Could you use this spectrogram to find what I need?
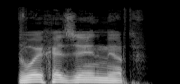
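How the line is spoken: Flat colorless voice. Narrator (Russian): бесцветным голосом сообщил Харснет

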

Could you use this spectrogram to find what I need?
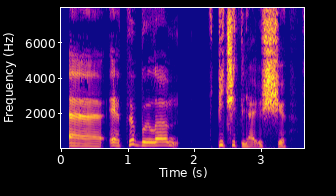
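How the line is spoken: Strained, reluctant. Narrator (Russian): с трудом выдавил из себя мой муж, поскольку именно на него работал в нашей компании эльф-оригинал

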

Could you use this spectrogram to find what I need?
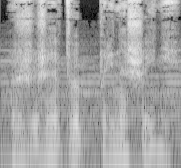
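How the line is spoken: Timid voice. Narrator (Russian): сказал Фил робким голосом

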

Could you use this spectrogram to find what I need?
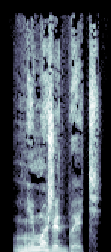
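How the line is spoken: Sharp exhale. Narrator (Russian): колко выдохнул мордашка

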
